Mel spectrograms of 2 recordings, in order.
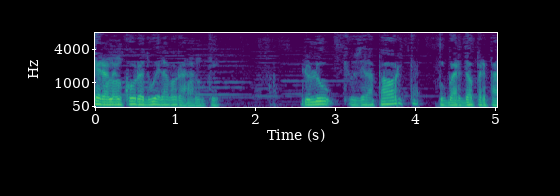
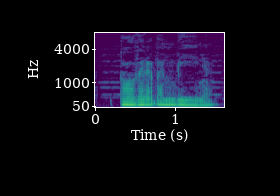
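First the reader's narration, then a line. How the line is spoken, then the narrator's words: Dreamy murmur. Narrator (Italian): mormorò Lulu, sempre con l'aria di sognare essendo sveglia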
